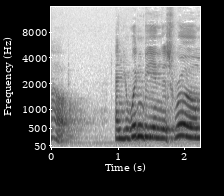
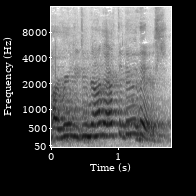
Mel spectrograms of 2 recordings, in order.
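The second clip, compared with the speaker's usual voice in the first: higher and louder, insisting on "not"; emphatic inner voice; 6 semitones higher, 5 dB louder than usual. Retold or imitated. On the high dive, an emphatic loud refusal. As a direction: push the refusal hard. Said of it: "a part of me that said".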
